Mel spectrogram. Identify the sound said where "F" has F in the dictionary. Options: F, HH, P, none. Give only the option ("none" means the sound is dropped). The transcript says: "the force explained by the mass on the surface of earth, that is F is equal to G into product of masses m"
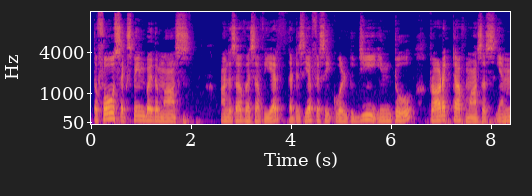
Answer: F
